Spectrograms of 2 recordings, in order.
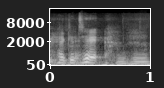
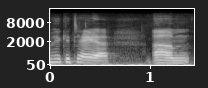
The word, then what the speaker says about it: Hiketeia: Hiketeia. I said it right the first time. Hiketeia.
